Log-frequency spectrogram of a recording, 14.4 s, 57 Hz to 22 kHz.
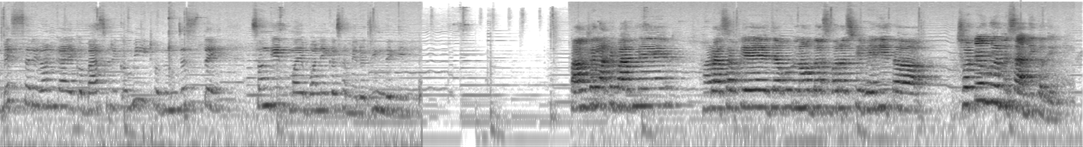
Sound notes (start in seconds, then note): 9.3 in Bajika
